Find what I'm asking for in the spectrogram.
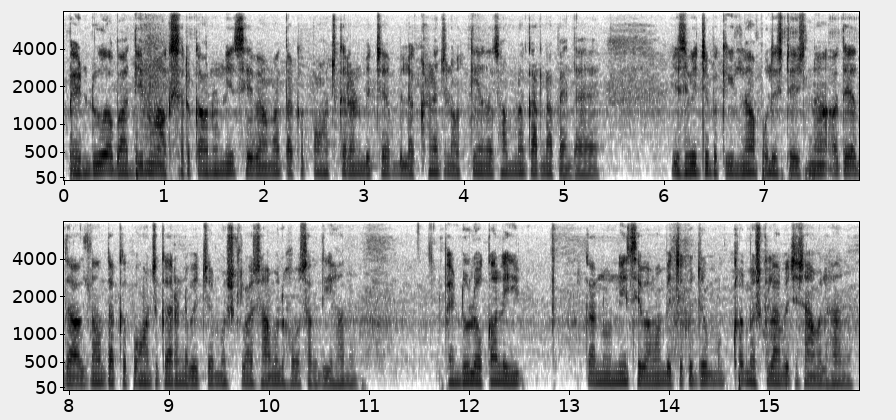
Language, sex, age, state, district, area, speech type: Punjabi, male, 18-30, Punjab, Patiala, urban, spontaneous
